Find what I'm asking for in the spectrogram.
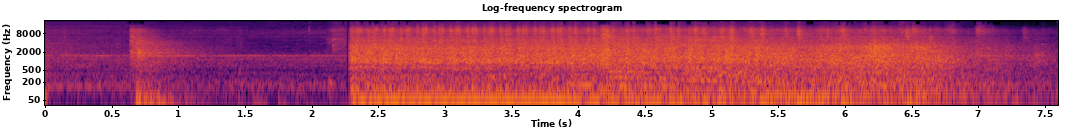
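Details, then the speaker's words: Combine/farm engine just given oil and fired to move it: quiet, then catches with a loud rough roar, runs about four seconds and winds down to nothing; stalls after starting, cause unclear, owner hopes out of fuel rather than locked up. "Why did it die? Out of fuel? Okay. Hope so. It didn't just lock up, right?"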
